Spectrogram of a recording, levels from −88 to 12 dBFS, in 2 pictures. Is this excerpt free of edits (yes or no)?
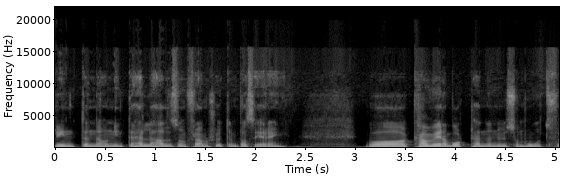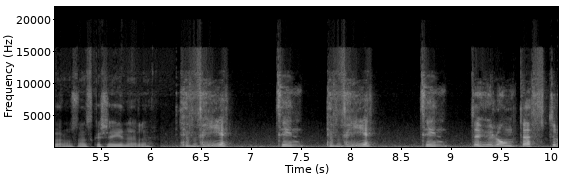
no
